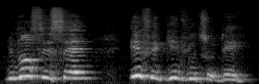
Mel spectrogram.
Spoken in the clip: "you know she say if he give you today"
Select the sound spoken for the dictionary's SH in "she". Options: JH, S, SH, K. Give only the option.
S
